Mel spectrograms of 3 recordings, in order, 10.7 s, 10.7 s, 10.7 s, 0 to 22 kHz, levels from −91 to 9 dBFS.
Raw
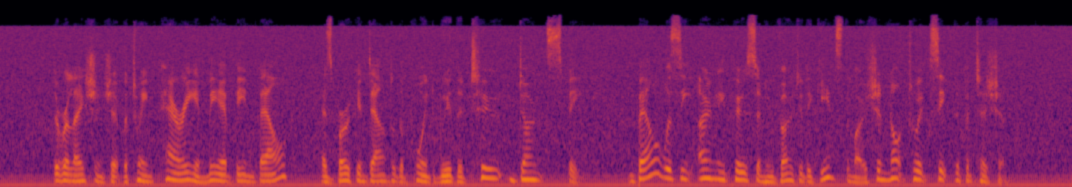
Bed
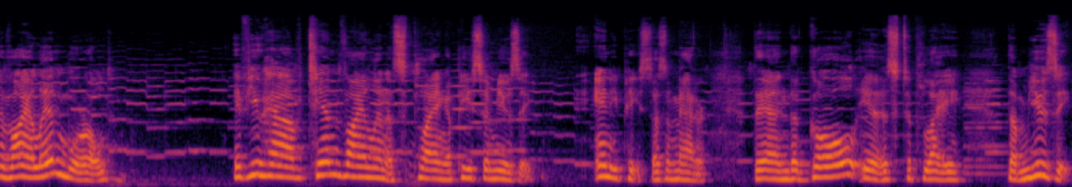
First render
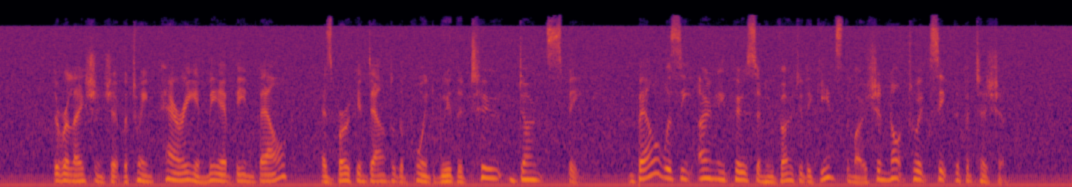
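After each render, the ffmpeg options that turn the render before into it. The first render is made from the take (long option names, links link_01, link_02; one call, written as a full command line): ffmpeg -i in.wav -af anull out.wav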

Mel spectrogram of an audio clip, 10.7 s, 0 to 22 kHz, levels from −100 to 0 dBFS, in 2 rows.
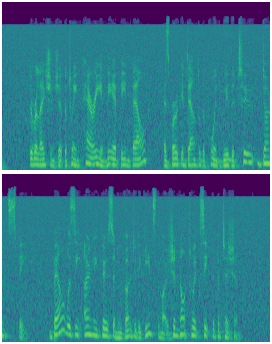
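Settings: ffmpeg -i in.wav -af "bandreject=frequency=50:width_type=h:width=6,bandreject=frequency=100:width_type=h:width=6,bandreject=frequency=150:width_type=h:width=6,bandreject=frequency=200:width_type=h:width=6,bandreject=frequency=250:width_type=h:width=6" out.wav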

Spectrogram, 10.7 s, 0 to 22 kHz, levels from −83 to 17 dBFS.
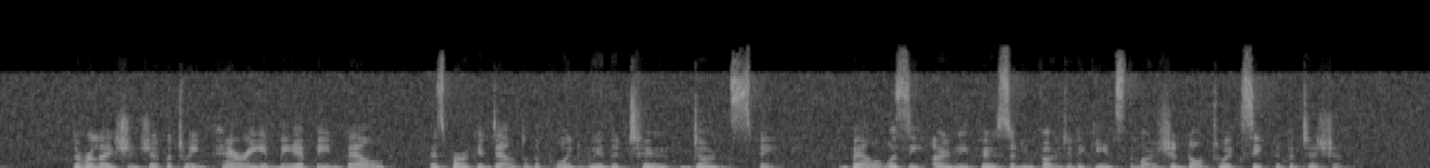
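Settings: ffmpeg -i in.wav -af "afftdn=noise_reduction=13:noise_floor=-36" out.wav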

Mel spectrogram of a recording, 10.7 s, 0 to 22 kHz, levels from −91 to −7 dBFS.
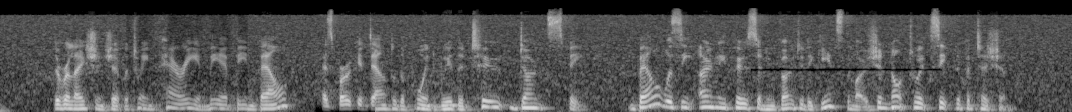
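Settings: ffmpeg -i in.wav -filter_complex "[0:a]asettb=1/sr,asplit=3[link_01][link_02][link_03];[link_01]atrim=end=1.194[link_04];[link_02]atrim=start=1.19:end=2.48,asetpts=PTS-STARTPTS,afade=type=in:duration=0.004:curve=qsin,afade=type=out:start_time=1.286:duration=0.004:curve=qsin,acompressor=threshold=-30dB:ratio=2.5:attack=3.2:release=140:knee=1:detection=peak[link_05];[link_03]atrim=start=2.476[link_06];[link_04][link_05]acrossfade=duration=0.004:curve1=hsin:curve2=qsin[link_07];[link_07][link_06]acrossfade=duration=0.004:curve1=qsin:curve2=hsin,asettb=1/sr,asplit=3[link_08][link_09][link_10];[link_08]atrim=end=3.154[link_11];[link_09]atrim=start=3.15:end=3.76,asetpts=PTS-STARTPTS,afade=type=in:duration=0.004:curve=qsin,afade=type=out:start_time=0.606:duration=0.004:curve=qsin,highpass=frequency=280:width=0.5412,highpass=frequency=280:width=1.3066[link_12];[link_10]atrim=start=3.756[link_13];[link_11][link_12]acrossfade=duration=0.004:curve1=hsin:curve2=qsin[link_14];[link_14][link_13]acrossfade=duration=0.004:curve1=qsin:curve2=hsin,asettb=1/sr,asplit=3[link_15][link_16][link_17];[link_15]atrim=end=7.504[link_18];[link_16]atrim=start=7.5:end=9.43,asetpts=PTS-STARTPTS,afade=type=in:duration=0.004:curve=qsin,afade=type=out:start_time=1.926:duration=0.004:curve=qsin,asuperstop=centerf=1700:order=20:qfactor=7.4[link_19];[link_17]atrim=start=9.426[link_20];[link_18][link_19]acrossfade=duration=0.004:curve1=hsin:curve2=qsin[link_21];[link_21][link_20]acrossfade=duration=0.004:curve1=qsin:curve2=hsin" out.wav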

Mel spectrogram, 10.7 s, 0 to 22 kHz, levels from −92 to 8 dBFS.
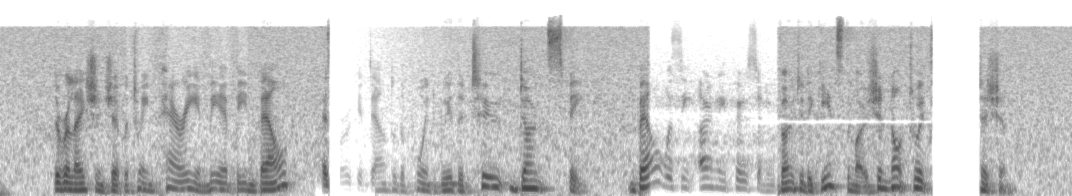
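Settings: ffmpeg -i in.wav -filter_complex "[0:a]asplit=3[link_01][link_02][link_03];[link_01]afade=type=out:start_time=6.48:duration=0.02[link_04];[link_02]asplit=3[link_05][link_06][link_07];[link_05]bandpass=frequency=730:width_type=q:width=8,volume=0dB[link_08];[link_06]bandpass=frequency=1090:width_type=q:width=8,volume=-6dB[link_09];[link_07]bandpass=frequency=2440:width_type=q:width=8,volume=-9dB[link_10];[link_08][link_09][link_10]amix=inputs=3:normalize=0,afade=type=in:start_time=6.48:duration=0.02,afade=type=out:start_time=7.77:duration=0.02[link_11];[link_03]afade=type=in:start_time=7.77:duration=0.02[link_12];[link_04][link_11][link_12]amix=inputs=3:normalize=0,asplit=4[link_13][link_14][link_15][link_16];[link_13]atrim=end=3.29,asetpts=PTS-STARTPTS,afade=type=out:start_time=3.286:duration=0.004:curve=hsin[link_17];[link_14]atrim=start=3.29:end=9.32,asetpts=PTS-STARTPTS,afade=type=in:duration=1.79:curve=qua,afade=type=out:start_time=6.026:duration=0.004:curve=hsin[link_18];[link_15]atrim=start=9.32:end=9.8,asetpts=PTS-STARTPTS,volume=0[link_19];[link_16]atrim=start=9.8,asetpts=PTS-STARTPTS,afade=type=in:duration=0.004:curve=hsin[link_20];[link_17][link_18][link_19][link_20]concat=n=4:v=0:a=1" out.wav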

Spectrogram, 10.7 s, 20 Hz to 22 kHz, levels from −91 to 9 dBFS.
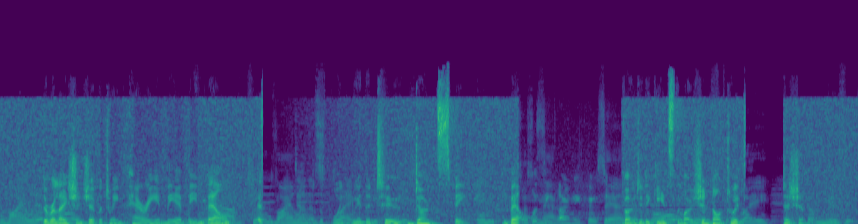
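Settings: ffmpeg -i in.wav -i bed.wav -filter_complex "[1:a]volume=-19dB[link_01];[0:a][link_01]amix=inputs=2:normalize=0" out.wav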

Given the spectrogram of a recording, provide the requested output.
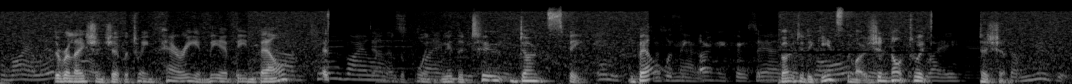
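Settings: ffmpeg -i in.wav -af "volume=-2.5dB" out.wav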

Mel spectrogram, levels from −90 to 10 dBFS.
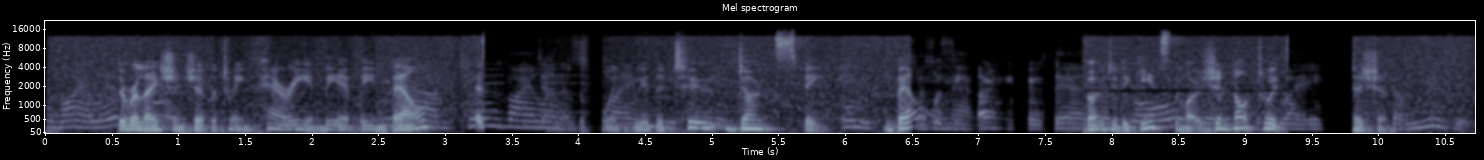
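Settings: ffmpeg -i in.wav -af "agate=range=-23dB:threshold=-45dB:ratio=16:detection=peak,adynamicequalizer=threshold=0.00562:dfrequency=5400:dqfactor=0.7:tfrequency=5400:tqfactor=0.7:attack=5:release=100:ratio=0.375:range=2.5:mode=cutabove:tftype=highshelf" out.wav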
